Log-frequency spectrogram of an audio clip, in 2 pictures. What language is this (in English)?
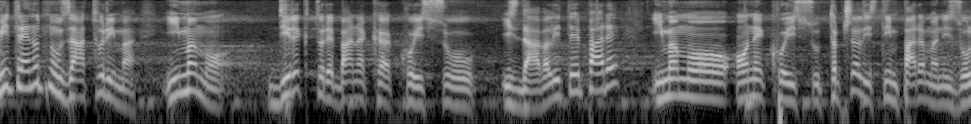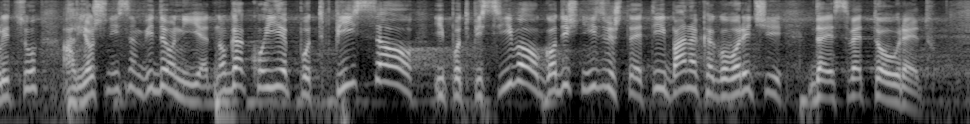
Serbian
